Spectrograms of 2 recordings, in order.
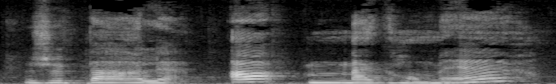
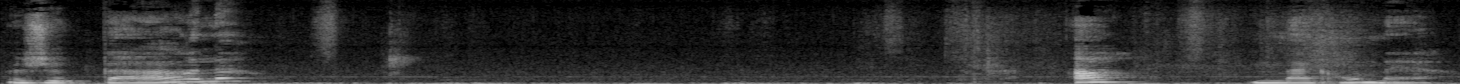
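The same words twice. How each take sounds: First: "à" drawn out and punched; slow example sentence, leaning on "à"; stress on à. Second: Very long pause after "parle", then "à" alone; broken-up dictation. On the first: Teacher showing speech addressed to someone, stressing "à". Example given whole before writing it. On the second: Teacher writing the example out, dictating "Je parle... à... ma grand-mère" in pieces. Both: Shown as a demonstration.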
